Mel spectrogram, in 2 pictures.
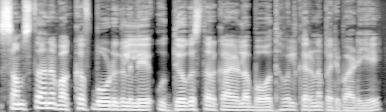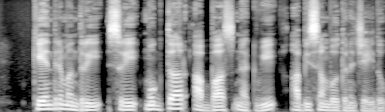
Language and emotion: Malayalam, neutral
